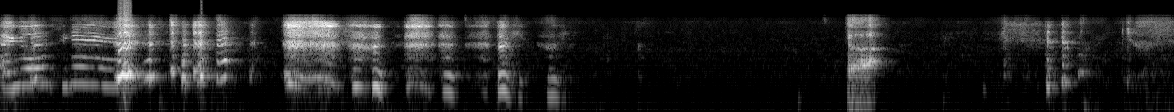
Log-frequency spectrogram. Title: Burp Contest..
